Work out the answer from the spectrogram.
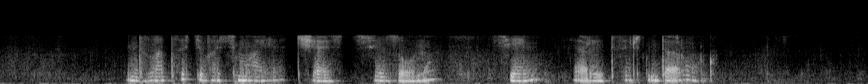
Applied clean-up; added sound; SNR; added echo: neural separator model SepFormer DNS4.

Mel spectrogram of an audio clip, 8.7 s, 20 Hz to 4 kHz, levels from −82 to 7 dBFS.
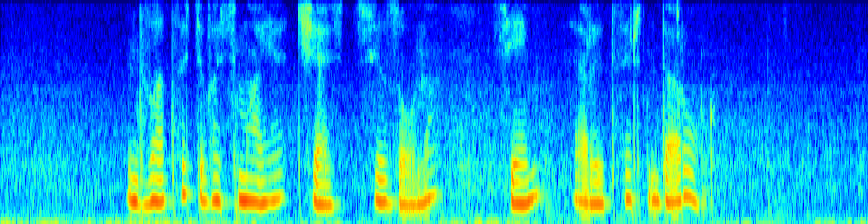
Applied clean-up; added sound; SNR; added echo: none; Waves, surf; 16 dB; none.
